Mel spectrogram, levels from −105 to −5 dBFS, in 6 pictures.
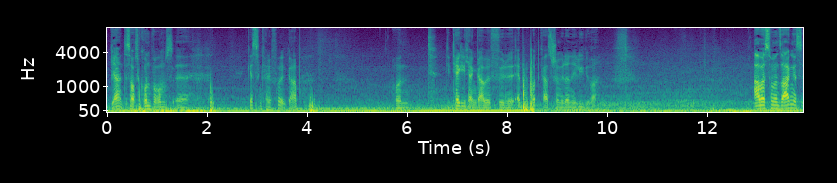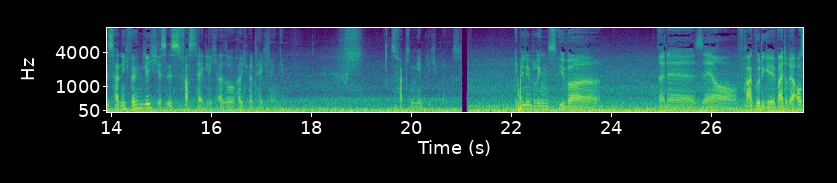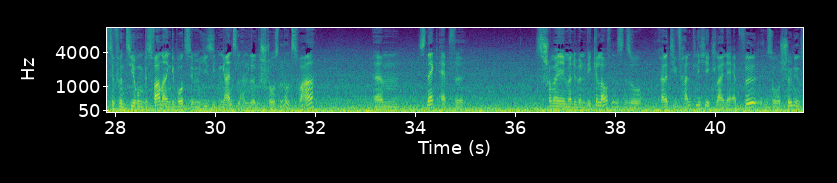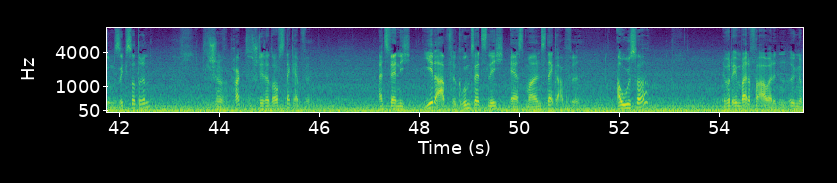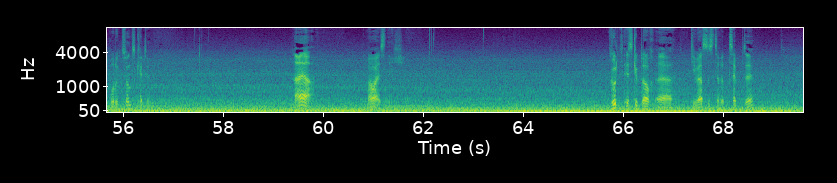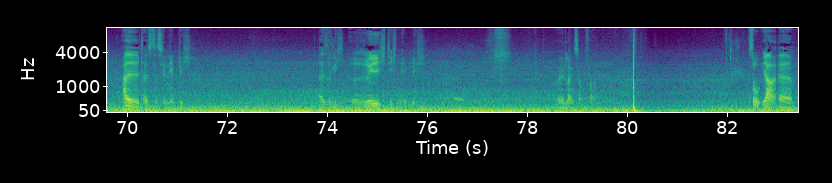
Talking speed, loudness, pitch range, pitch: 100 wpm, -22 LUFS, 80-110 Hz, 95 Hz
